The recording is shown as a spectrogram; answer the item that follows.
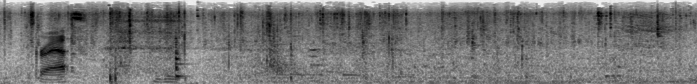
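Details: Two domesticated red foxes, Mikhail and Nikolai, from the Russian domesticated fox project, at the Austin Zoo, seeking a handler's attention as he returns with a water bucket; a brief wavering, harmonic whine near the start, then rustling and handling noise.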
